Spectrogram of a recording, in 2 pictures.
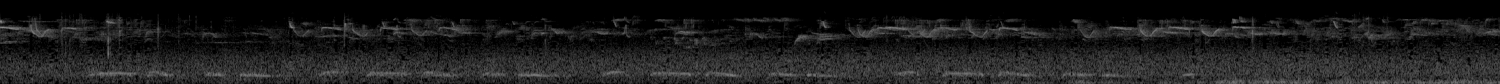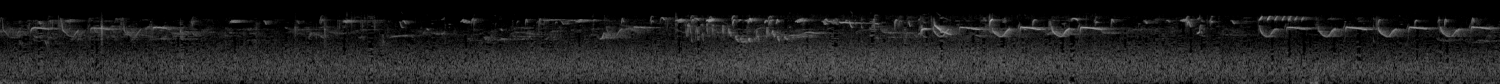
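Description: Small woodland birds, tits among them, keep up a busy chatter of high, thin chirping calls: quick clusters of short downward notes that grow louder and busier in the last third. A lower, repeated call sounds in the background through roughly the first ten seconds.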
